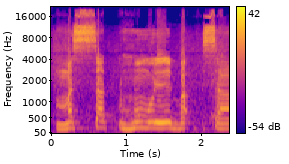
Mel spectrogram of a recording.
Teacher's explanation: الف کے اوپر جو مد ہے، اس مد کو مد لازم کہا جاتا ہے۔ یہ مد 5 الف کی مقدار لمبی کی جاتی ہے، یعنی جتنے وقت کے اندر 5 دفعہ الف الف الف پڑھا جاتا ہے اتنے ہی وقت کے اندر اس مد کو بھی کھینچ کر لمبا کر کے پڑھا جائے گا۔ · مستہم البأساء، حمزہ پہ جھٹکا دیں گے، سین کو واضح کر کے سیٹی کی آواز کے ساتھ پڑھیں گے۔ الف کے اوپر جو مد ہے، اس مد کو مد لازم کہا جاتا ہے۔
